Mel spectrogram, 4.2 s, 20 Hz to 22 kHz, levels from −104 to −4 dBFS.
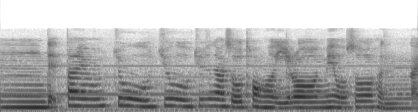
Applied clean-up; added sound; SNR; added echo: none; Wind instrument, woodwind instrument; 20 dB; none.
